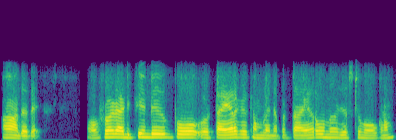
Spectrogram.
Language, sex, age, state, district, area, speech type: Malayalam, male, 18-30, Kerala, Wayanad, rural, conversation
